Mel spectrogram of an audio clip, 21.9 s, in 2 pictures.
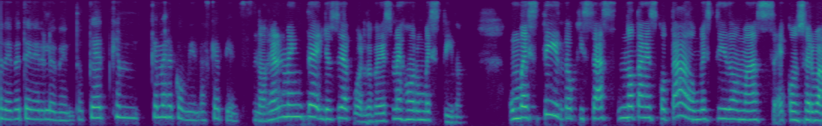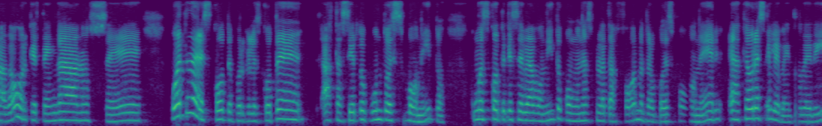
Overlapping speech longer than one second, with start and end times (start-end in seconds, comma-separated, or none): none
